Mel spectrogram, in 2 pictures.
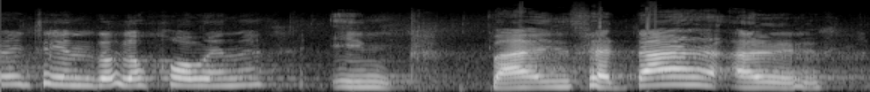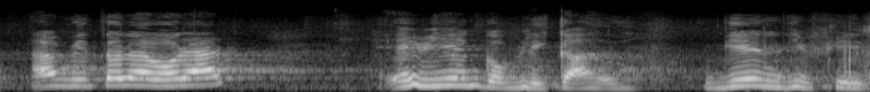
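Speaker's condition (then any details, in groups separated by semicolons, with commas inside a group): Cerebral palsy; infantile form, diagnosed about age one; began speaking at age six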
